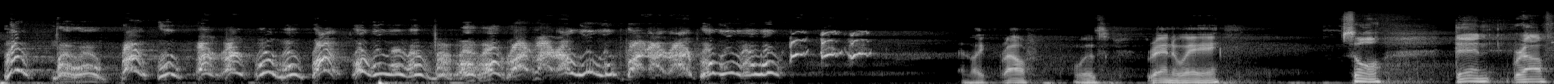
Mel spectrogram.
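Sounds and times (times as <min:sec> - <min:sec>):
several dogs barking, yipping and whining in a dog fight: 0:00.0 - 0:09.0
speech: 0:10.9 - 0:12.4, 0:13.5 - 0:14.0, 0:14.6 - 0:15.5.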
